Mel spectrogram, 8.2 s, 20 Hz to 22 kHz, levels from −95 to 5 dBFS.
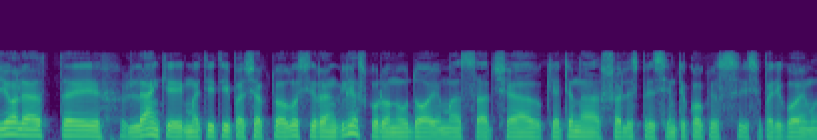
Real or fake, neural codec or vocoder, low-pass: real; none; 5.4 kHz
